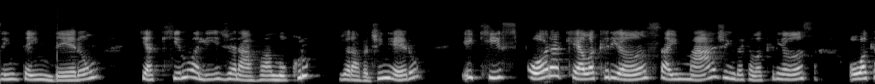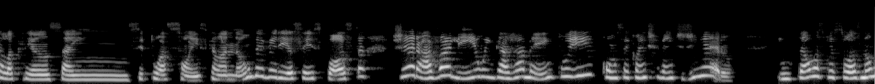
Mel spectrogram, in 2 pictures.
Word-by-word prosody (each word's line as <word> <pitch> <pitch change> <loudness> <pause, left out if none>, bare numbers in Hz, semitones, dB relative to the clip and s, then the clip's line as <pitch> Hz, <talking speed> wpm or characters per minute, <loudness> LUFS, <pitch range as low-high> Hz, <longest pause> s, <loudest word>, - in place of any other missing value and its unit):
entenderam 225 - -1 0.4
que - - -1
aquilo 225 +9 -2
ali 250 -1 -2
gerava 210 -4 -2
lucro, 210 - +2 0.3
gerava 210 -6 -2
dinheiro 285 - +1 0.4
e 330 -4 0
que 310 0 0
expor 315 -1 +3
aquela 285 -11 +4
criança, 265 -1 +1
a - - +1
imagem 245 +6 -2
daquela 220 -4 -5
criança 250 +5 -3 0.3
ou 245 +3 +5
aquela 275 -2 +2
criança 225 -2 0
em 215 -1 -1
situações 250 - -3
que - - -11
ela 215 -2 -1
não 215 +10 -1
deveria 325 -8 +2
ser 275 -1 -2
exposta, 260 +4 0 0.3
gerava 355 -3 +2
ali 310 -6 +1
o 355 - -2
engajamento 320 +2 +1
e 415 +5 +1
consequentemente 310 -2 -1
dinheiro. 335 - -1 0.5
Então 255 +7 +2
as 375 - -2
pessoas 310 -3 +3
não 325 +4 +7
270 Hz, 135 wpm, -19 LUFS, 225-320 Hz, 0.5 s, não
